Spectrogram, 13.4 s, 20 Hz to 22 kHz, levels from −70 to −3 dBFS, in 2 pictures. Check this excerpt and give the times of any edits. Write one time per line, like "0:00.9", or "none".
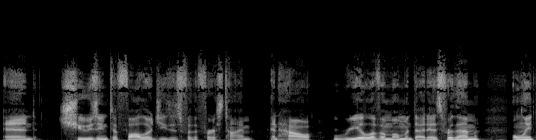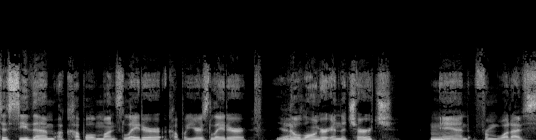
0:06.3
